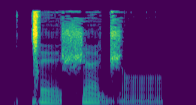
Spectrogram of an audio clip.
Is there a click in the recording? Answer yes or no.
yes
